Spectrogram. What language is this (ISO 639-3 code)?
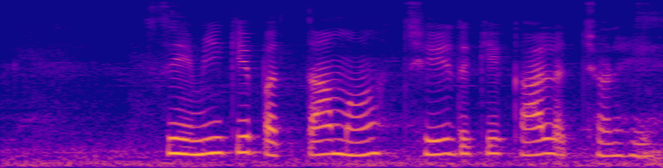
hne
